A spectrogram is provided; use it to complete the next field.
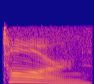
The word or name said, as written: tarn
